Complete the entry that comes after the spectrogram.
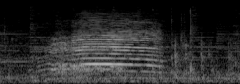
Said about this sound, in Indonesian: tetapi domba juga ada.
